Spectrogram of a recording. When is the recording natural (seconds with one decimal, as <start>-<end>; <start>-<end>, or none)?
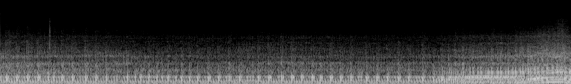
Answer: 1.2-3.2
